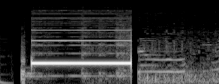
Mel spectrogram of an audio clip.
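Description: Test-tone beep of a TV colour-bars transition effect: one steady, loud, high-pitched tone held for about a second, which cuts off suddenly. A short click comes just before it, and quieter outdoor background sound follows.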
